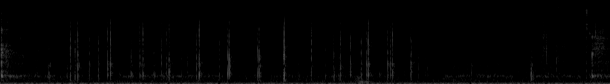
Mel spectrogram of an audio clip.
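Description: Long nails tap and scratch the shiny surface of a pink glossy patent faux leather purse wallet, thin and flat, held in the hands. Many quick, dry clicks and scratches sound over a low steady hum, each dying away almost at once.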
